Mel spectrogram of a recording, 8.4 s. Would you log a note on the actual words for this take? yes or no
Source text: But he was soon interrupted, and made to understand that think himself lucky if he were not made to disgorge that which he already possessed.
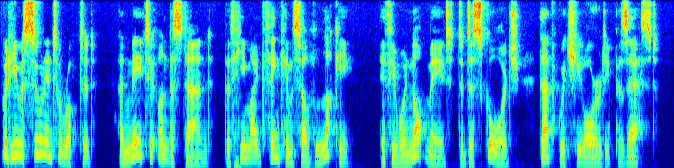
yes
